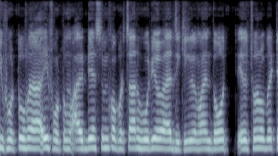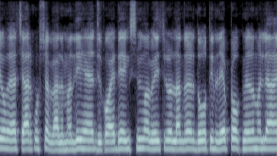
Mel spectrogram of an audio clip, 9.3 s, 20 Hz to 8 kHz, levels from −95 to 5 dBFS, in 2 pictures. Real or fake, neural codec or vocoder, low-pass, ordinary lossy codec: fake; codec, 16 kHz, 1 kbps, FunCodec, trained on LibriTTS, 50 frames a second; none; none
